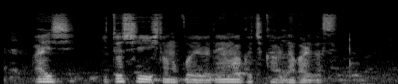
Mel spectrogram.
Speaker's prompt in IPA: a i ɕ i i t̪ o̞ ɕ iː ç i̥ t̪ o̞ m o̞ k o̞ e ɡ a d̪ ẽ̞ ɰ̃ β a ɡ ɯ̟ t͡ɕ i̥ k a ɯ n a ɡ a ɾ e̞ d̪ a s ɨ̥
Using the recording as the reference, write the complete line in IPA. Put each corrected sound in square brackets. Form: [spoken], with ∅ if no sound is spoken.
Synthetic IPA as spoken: a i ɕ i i t̪ o̞ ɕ iː ç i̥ t̪ o̞ [n] o̞ k o̞ e ɡ a d̪ ẽ̞ ɰ̃ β a ɡ ɯ̟ t͡ɕ i̥ k a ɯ n a ɡ a ɾ e̞ d̪ a s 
